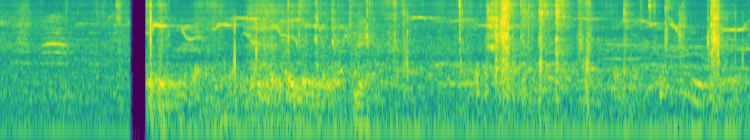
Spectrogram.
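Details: Pigeons coo in a low, continuous, throbbing murmur, with a brief dropout near the start. Thin whistled chirps rise and fall high above, and scattered clicks and knocks come through.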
